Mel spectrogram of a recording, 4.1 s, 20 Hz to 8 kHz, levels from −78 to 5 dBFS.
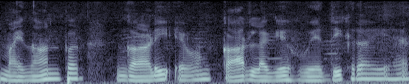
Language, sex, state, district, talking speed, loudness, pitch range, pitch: Hindi, male, Jharkhand, Ranchi, 145 wpm, -18 LUFS, 105-135 Hz, 115 Hz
